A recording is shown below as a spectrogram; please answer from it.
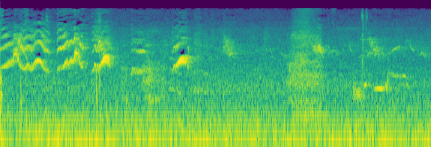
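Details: At Fort Wayne Children's Zoo, a rainbow lorikeet close to the camera gives four quick, shrill arched chirps within two seconds, then quieter, softer notes over a faint hum.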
